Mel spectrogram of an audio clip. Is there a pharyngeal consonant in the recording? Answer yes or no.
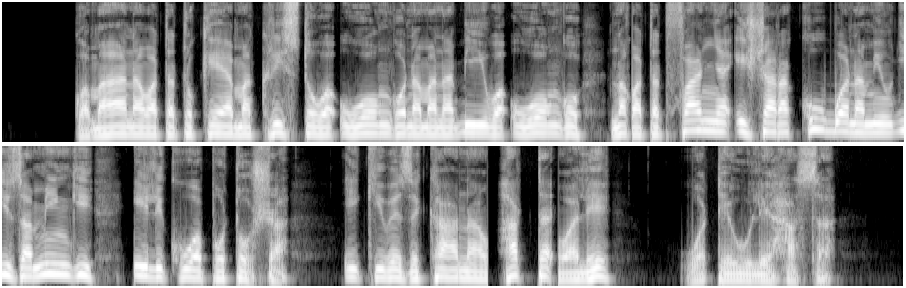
no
